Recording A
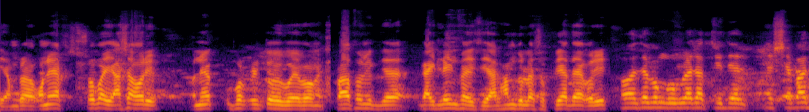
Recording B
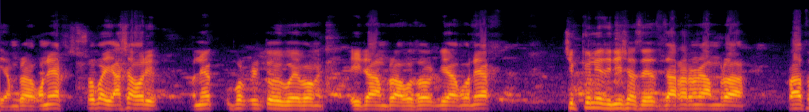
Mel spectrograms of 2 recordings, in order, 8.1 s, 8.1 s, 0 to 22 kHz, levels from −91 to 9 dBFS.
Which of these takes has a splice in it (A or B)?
A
